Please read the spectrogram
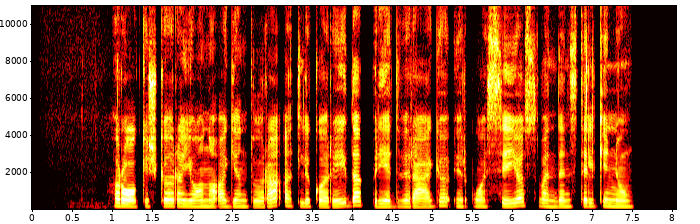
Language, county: Lithuanian, Šiauliai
